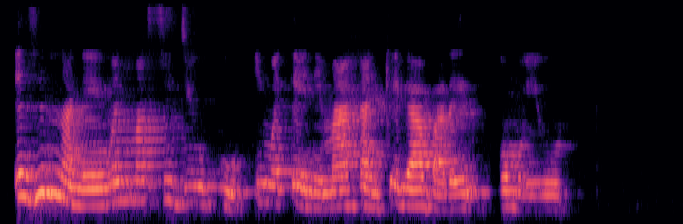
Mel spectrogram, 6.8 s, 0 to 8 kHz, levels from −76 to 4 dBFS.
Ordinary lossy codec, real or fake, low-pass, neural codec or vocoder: none; fake; 7.2 kHz; codec, 16 kHz in and 24 kHz out, 1 kbps, XY-Tokenizer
